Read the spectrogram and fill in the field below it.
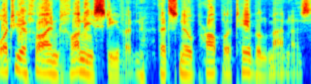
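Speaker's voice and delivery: put-on Scottish accent. Retelling a scene where the diners are scolded at the table: Sean Connery voice. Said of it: "I'm not sure why he did that as Sean Connery".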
